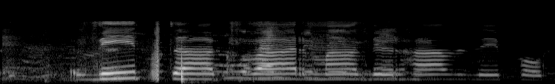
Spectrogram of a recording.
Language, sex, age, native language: Icelandic, male, 9, Icelandic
